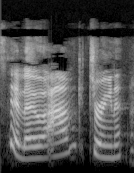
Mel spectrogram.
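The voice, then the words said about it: Put-on Southern country accent. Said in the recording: “doing a country voice, a southern voice”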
